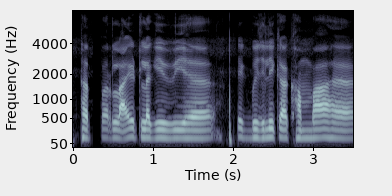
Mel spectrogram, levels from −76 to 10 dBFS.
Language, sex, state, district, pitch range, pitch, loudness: Hindi, male, Jharkhand, Deoghar, 130-140 Hz, 135 Hz, -17 LUFS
